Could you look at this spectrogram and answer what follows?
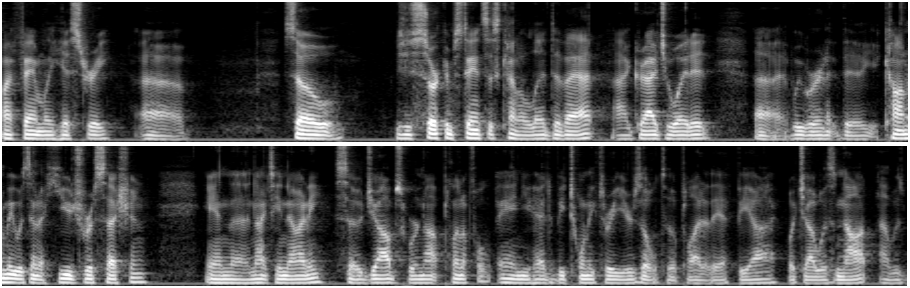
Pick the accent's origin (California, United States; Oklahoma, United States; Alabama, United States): Oklahoma, United States; Big Cabin; I grew up in a little small town called Big Cabin, Oklahoma. So I graduated with a class of 18 people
